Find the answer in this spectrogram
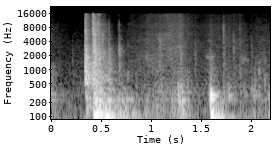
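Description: Two dull, heavy thumps close to the microphone, the first about half a second in and a shorter one about a second later: knocks against the phone as the person settles in front of it.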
